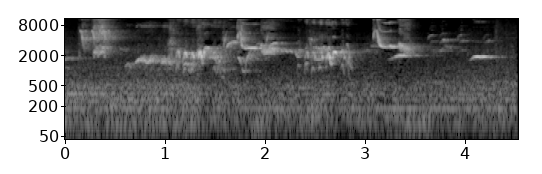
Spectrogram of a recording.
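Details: White-rumped shama singing rich, slurred whistles that wander up and down in pitch, mixed with a few harsher high notes, then one clear level whistle near the end.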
